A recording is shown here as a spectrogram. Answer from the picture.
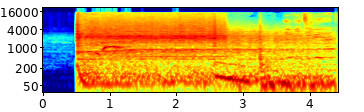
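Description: A brief near silence, then about half a second in a sudden, very loud horror music sting with a deep rumble and held tones, a jump-scare effect.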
